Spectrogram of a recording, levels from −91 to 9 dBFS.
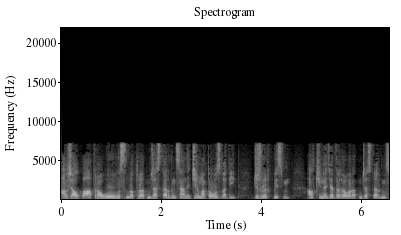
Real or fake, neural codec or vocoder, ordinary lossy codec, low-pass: fake; codec, 16 kHz, 0.7 kbps, FocalCodec; MP3, 32 kbps; 7.2 kHz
